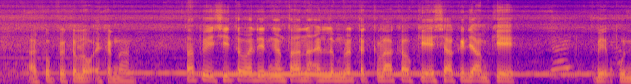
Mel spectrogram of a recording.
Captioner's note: speaking in foreign language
